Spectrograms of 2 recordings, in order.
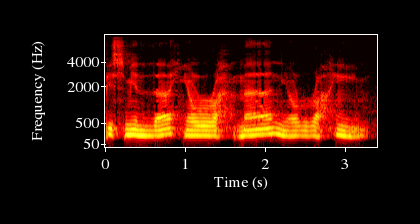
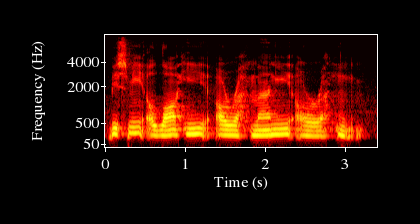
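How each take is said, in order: First: The words run together with linked articles. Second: The words are split with separate articles. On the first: The speaker calls it right. "I'm saying Bismillahir Rahmanir Rahim" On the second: The speaker calls it wrong. "it doesn't teach you the correct, what's called tajweed or pronunciation"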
